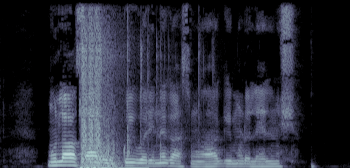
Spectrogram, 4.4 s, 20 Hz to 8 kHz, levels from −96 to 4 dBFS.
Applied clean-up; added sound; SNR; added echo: none; Gunshot, gunfire; 1 dB; none.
